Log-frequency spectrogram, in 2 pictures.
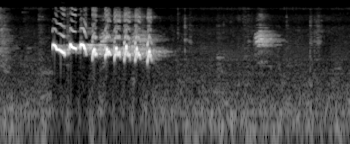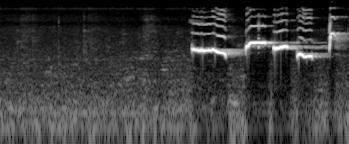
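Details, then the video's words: Orange-headed thrush song serving as a lure for a silent or stressed bird: two bursts of clear whistled phrases with rapid trilled notes, the second rising in steps, separated by several seconds of quiet. "pancingan Anis merah macet bunyi,males bunyi atau stres"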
